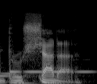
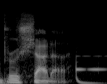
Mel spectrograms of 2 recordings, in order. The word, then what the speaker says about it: bruschetta: When I heard Americans say bruschetta, I was like, there's no sh in brusetta. Where are you getting the sha from? If you look at how it's spelled, there's no sh in the word.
